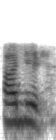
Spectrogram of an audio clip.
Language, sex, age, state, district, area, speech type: Nepali, female, 18-30, West Bengal, Alipurduar, urban, conversation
